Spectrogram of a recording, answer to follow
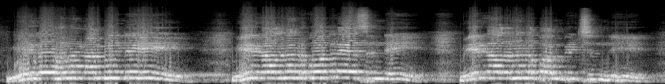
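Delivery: high, slow, loud proclamation; Joseph's passionate proclamation to his brothers; impassioned cry. Acted.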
